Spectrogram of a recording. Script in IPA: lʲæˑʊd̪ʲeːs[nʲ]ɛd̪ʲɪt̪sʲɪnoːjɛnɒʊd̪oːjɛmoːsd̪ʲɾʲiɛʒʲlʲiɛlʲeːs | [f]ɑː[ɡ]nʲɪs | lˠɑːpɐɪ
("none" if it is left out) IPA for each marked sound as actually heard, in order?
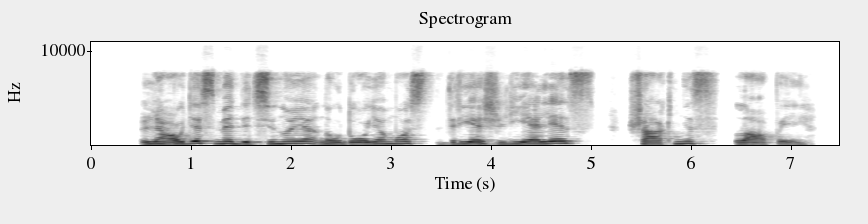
mʲ, ʃ, k

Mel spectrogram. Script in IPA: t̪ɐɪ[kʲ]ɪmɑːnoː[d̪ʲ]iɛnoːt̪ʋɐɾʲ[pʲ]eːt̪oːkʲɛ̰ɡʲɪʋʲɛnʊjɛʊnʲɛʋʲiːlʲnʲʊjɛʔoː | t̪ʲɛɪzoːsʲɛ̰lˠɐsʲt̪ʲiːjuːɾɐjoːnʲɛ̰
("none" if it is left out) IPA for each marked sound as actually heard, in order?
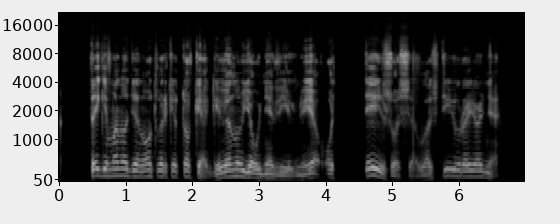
ɡʲ, d̪ʲ, kʲ

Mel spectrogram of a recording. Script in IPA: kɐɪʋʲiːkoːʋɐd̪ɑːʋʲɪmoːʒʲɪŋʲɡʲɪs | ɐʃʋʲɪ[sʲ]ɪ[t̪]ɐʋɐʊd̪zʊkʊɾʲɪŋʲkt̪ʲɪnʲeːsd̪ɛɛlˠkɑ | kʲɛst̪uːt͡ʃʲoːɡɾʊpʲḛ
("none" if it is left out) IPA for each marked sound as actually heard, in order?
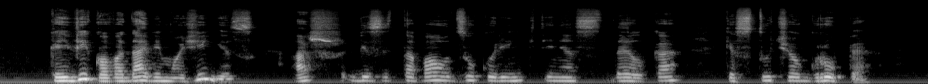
zʲ, t̪

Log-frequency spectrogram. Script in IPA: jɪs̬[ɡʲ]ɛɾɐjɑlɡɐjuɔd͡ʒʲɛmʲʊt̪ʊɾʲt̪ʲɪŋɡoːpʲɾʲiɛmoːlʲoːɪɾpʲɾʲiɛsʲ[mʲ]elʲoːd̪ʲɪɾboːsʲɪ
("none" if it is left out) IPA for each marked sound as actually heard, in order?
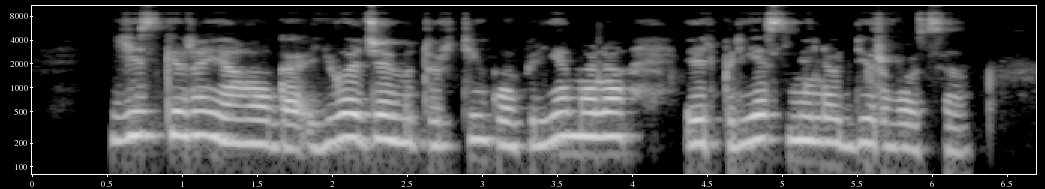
ɡʲ, mʲ

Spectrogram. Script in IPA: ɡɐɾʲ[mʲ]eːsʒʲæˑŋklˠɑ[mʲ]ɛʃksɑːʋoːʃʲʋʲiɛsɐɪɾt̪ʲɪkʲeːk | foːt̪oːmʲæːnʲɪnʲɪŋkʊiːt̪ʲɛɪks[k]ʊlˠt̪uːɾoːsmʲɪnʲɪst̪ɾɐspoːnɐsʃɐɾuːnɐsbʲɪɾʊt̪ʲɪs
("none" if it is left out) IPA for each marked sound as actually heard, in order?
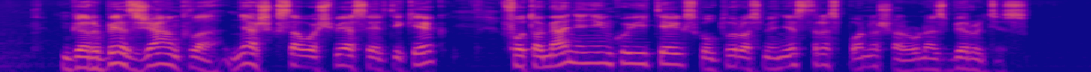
bʲ, nʲ, k

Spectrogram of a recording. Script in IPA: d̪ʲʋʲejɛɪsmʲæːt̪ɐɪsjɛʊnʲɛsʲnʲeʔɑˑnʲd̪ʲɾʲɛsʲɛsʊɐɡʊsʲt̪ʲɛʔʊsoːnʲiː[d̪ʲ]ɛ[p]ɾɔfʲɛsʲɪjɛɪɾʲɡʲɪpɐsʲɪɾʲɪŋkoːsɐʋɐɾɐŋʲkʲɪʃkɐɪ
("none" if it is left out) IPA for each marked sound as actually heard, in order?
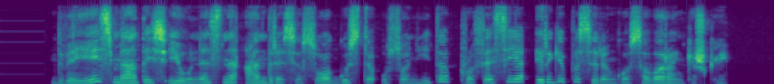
t̪ʲ, p

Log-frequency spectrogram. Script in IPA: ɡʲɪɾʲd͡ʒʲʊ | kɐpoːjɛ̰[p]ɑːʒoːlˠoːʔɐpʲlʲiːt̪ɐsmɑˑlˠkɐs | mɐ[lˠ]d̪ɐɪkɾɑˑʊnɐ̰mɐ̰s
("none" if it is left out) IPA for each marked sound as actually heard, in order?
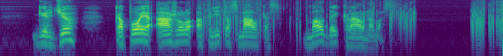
ʔ, lˠ

